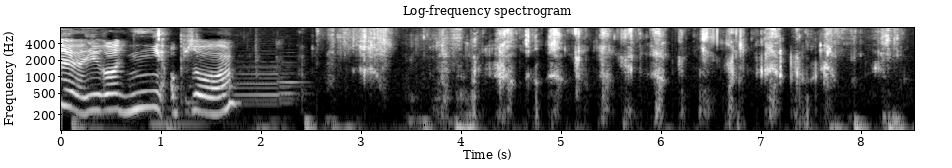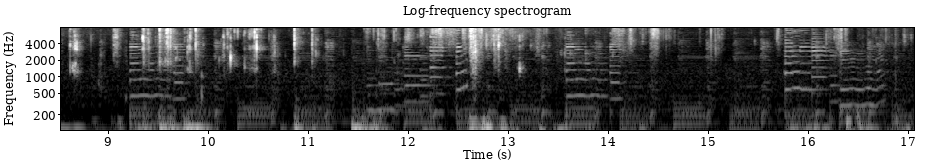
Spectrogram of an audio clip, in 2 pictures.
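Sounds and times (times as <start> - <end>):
crunchy chewing: 2.5 - 17.0.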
